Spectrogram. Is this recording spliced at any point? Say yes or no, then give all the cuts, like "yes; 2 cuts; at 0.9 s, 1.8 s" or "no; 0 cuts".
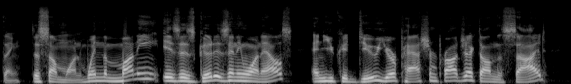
no; 0 cuts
